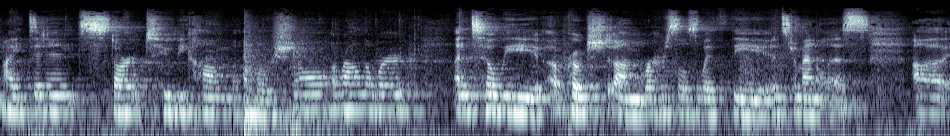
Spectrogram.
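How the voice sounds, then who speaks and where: Young female dancer, reflective panel answer, mid pitch, reverberant hall. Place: large concert hall stage. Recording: echoey concert hall, clear background noise.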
